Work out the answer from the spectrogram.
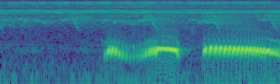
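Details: Spotted dove (tekukur tanah) lure song used to provoke rival doves into calling: two low mellow coos, the first a double note, the second a long steady falling coo.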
